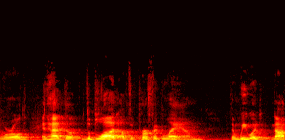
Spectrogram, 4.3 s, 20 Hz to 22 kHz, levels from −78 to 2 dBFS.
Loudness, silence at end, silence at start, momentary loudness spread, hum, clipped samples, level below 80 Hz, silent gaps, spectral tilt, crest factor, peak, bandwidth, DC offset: -23 LUFS; 0 s; 0 s; 17 LU; none; under 0.1%; -60 dBFS; none; -6.5 dB/octave; 18 dB; -6 dBFS; 11.5 kHz; under 0.1%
